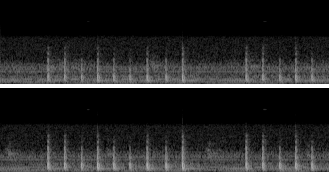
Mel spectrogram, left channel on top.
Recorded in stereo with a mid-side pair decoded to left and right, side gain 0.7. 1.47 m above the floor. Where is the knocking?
20° right, 0.9 m.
